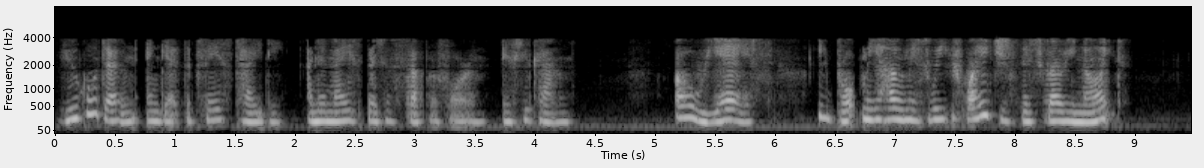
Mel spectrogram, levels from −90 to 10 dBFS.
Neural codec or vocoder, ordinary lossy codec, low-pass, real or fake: none; AAC, 16 kbps; 7.2 kHz; real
